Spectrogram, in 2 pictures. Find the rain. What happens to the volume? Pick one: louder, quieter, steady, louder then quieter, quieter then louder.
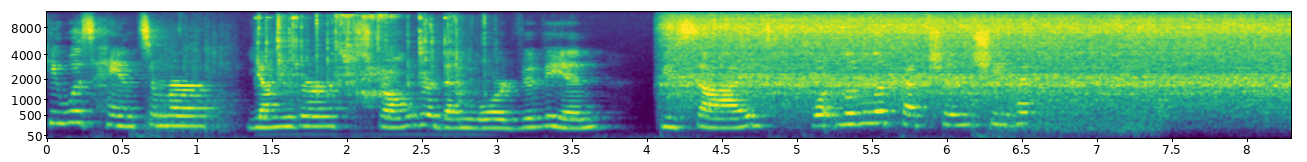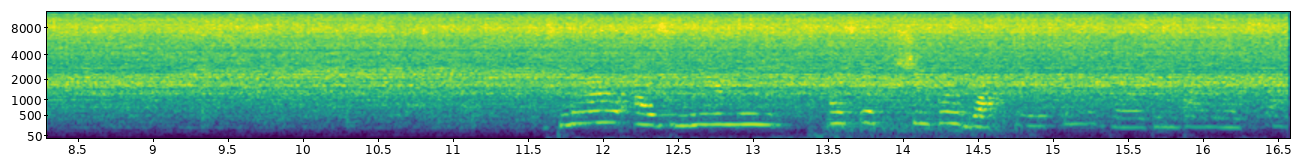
steady.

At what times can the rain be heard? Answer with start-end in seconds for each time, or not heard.
4.0-16.5.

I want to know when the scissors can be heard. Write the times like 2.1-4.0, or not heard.
not heard.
